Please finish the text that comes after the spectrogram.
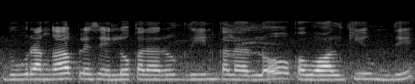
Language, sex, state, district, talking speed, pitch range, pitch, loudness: Telugu, female, Telangana, Hyderabad, 145 wpm, 220-240 Hz, 230 Hz, -17 LUFS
